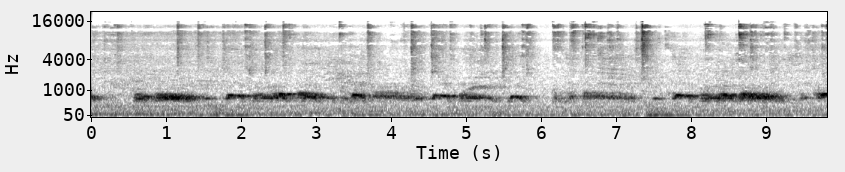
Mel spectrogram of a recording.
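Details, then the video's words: Spotted dove calling the flock at evening. A long, nearly continuous run of deep mellow coos with short pauses between phrases, accompanied by steady background hiss and frequent sharp clicks. "Cu gáy gọi đàn chiều"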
